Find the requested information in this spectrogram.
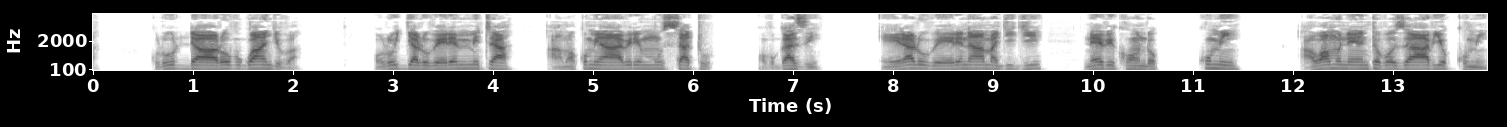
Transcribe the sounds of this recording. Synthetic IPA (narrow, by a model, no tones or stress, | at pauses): kuludːawalo̞ːβuɡwaːɲɟuβa̰ | oluɟːaluβe̞ːɾe̞mumita̰ː | makumiaβiɾimusatu | o̰βuɡazi | e̞ɾaluβe̞ːɾe̞naːmaɟiɟi | ne̞ːβikʰo̞ːndo̞ | kːumi | a̰wamune̞ːnto̞βo̞zaːβjo̞kːumi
